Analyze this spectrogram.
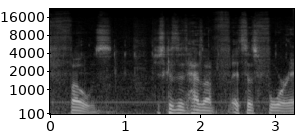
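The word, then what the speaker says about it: Fourze: on this is is people say Kamen Rider fours because it's spelled that way but that's not how they say it they say foes and people say no it's foes a I'm like no you take off the a that's that's that's they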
